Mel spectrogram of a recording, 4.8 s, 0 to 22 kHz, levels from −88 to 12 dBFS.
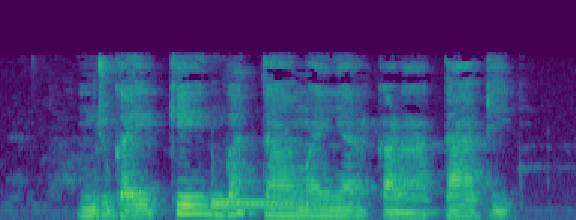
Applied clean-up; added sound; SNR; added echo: none; Ringtone; 5 dB; none.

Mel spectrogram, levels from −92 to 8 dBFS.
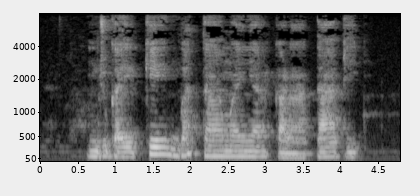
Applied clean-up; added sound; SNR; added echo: none; none; none; none.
